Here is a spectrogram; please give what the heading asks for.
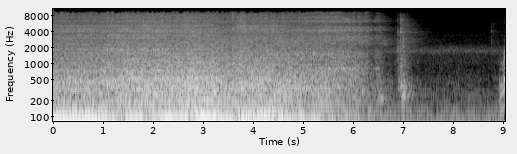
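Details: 1928 Ford Model A four-cylinder, sat for a very long time: low steady chug runs evenly about six seconds then dies away; the old engine runs and sounds normal.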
